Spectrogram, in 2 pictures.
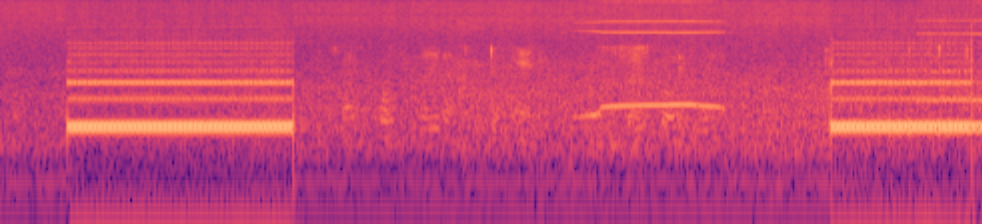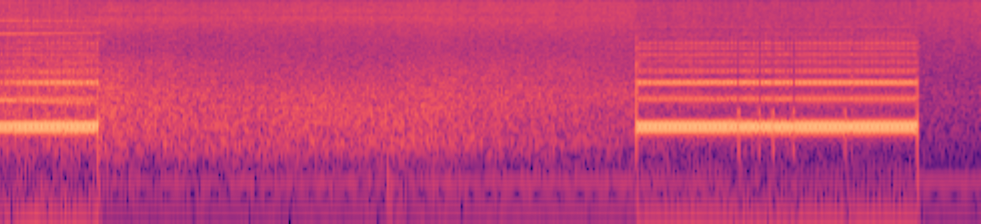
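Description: A phone line rings out three times, each steady electronic ring lasting about two seconds with roughly four-second gaps of faint line hiss between, loud, with no one speaking.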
